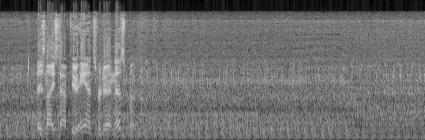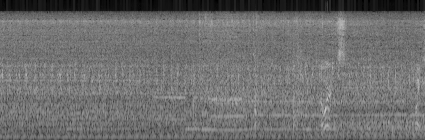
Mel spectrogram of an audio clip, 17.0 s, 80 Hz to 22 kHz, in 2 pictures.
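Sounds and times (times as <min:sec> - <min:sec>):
tractor engine running: 0:00.0 - 0:17.0
thin high whine: 0:06.6 - 0:17.0.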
